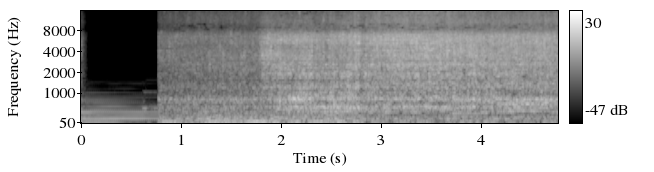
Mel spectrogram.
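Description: Onion, ginger and cumin paste hitting hot oil over fried potatoes in a kadai: a sizzle that starts about a second in, swells loud about two seconds in and holds steady.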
